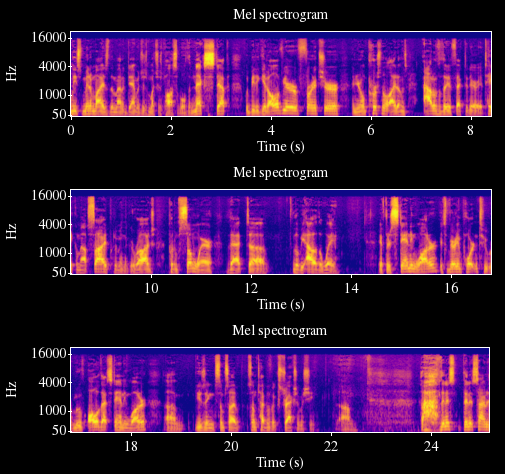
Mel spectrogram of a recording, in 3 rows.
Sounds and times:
Speech: 0.0 - 13.8, 14.6 - 22.6, 23.8 - 25.1.

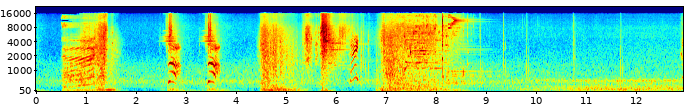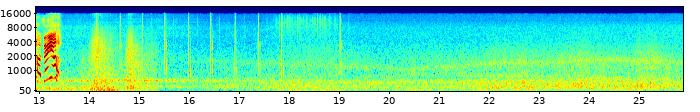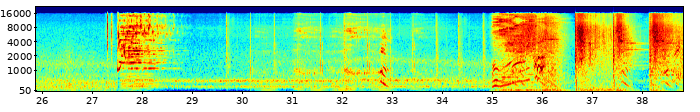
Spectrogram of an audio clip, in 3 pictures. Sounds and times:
Speech: 6.2 - 6.5, 12.9 - 13.5.

